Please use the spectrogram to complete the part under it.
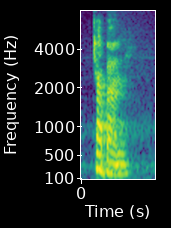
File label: "cabane", French; cabin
